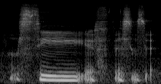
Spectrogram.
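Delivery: soft whisper to herself. Real, not acted. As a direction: breathe it under your breath. Quietly testing paint, unvoiced.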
